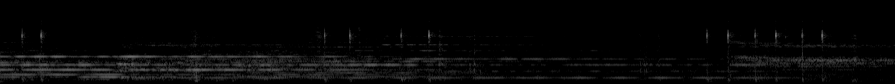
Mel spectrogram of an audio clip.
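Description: Sharp, quick clicks from someone playing a zombie-farm clicker game in an office come in short bursts and scattered singles, clustered near the start, middle and end, over a steady tonal electronic drone with no talking.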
